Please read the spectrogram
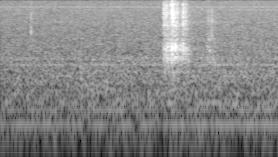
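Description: Quiet room tone with one brief, soft rustle about a second in.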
